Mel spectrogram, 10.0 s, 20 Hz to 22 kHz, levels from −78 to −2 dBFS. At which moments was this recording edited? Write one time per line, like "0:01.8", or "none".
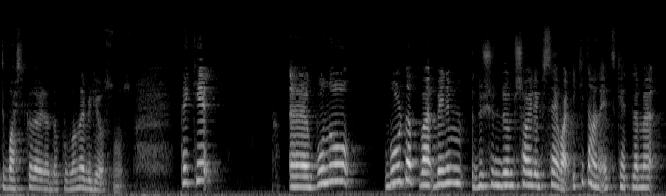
none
